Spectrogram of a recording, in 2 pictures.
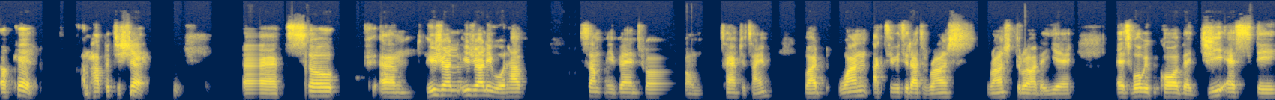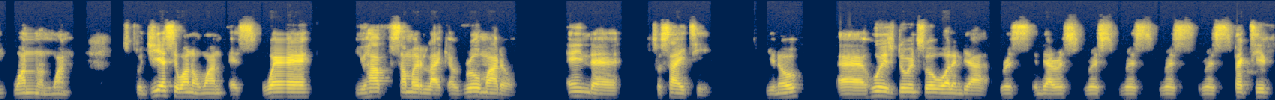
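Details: Adult man from the Netherlands who stutters, at times severely, and still finds his stutter hard to accept; long pauses between words suggesting blocks; stuttering.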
